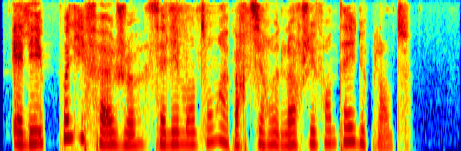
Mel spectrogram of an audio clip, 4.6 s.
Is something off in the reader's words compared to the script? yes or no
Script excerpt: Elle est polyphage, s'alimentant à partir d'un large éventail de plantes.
yes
